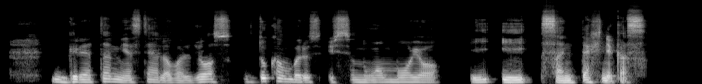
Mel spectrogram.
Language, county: Lithuanian, Panevėžys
